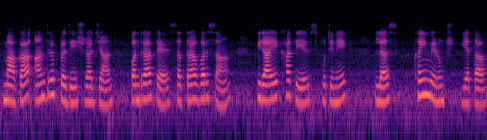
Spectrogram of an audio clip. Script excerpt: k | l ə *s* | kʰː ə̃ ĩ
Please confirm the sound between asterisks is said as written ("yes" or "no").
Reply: yes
